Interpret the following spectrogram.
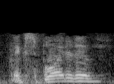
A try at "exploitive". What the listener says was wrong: Isn't it exploitive, not exploitative? I think he added a syllable.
